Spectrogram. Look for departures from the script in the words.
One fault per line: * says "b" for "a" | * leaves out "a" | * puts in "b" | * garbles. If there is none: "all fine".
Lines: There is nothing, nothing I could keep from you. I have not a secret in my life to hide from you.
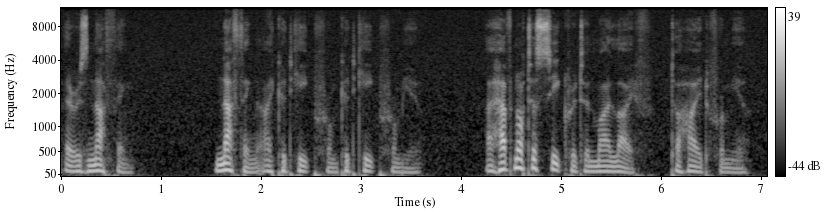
* puts in "could keep from"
